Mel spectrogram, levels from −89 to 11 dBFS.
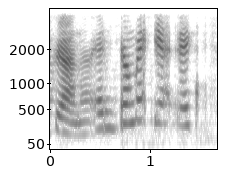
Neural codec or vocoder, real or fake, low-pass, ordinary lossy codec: codec, 16 kHz, 1 kbps, FunCodec, trained on LibriTTS, 50 frames a second; fake; 3.6 kHz; none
